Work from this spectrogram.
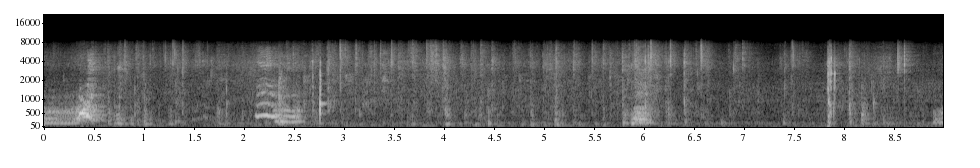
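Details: Five-week-old Gordon Setter puppies from the litter of Niki and Junior give two short whining whimpers amid steady clicking and scuffling of small paws and bodies moving about.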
